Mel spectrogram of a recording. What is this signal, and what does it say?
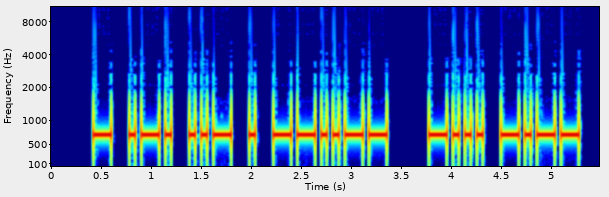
Morse code, heard as a keyed tone, about 20 wpm, 700 Hz. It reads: TRUE, BY
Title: Sentences from Top 1500 Words 20wpm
